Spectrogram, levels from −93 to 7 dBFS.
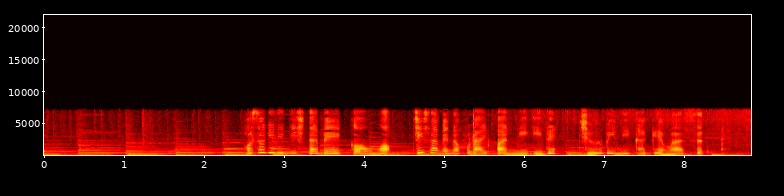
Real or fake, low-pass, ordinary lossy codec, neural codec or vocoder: real; 7.2 kHz; none; none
